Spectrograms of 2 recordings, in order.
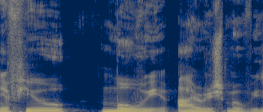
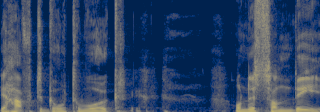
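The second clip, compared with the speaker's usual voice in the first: put-on Scottish-accented voice. Imitating what a Scot would say about working on a Sunday, Scottish accent. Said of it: "would uh, Scott say ... I like Scottish accent".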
